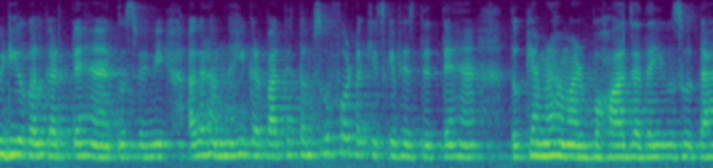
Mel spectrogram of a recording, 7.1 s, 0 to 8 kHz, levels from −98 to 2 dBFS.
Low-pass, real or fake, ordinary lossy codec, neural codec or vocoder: none; real; none; none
